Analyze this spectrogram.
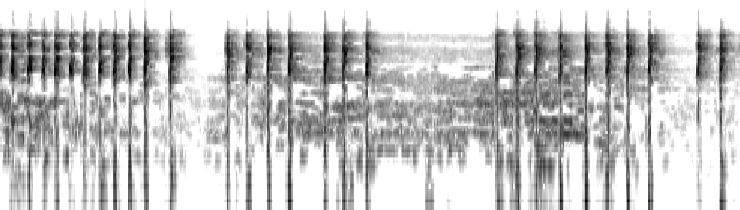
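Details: Lovebird in breeding condition, from a training recording for cage birds: rapid dry clicking chatter in fast bursts of bright high notes, about three per second, with short pauses between runs and faint background noise.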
